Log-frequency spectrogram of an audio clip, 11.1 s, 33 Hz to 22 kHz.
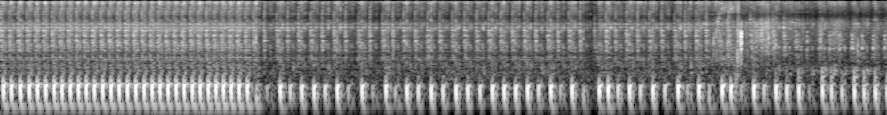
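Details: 1996 Yamaha Timberwolf ATV single-cylinder cold start with no choke, DG exhaust: loud sharp knock on each firing beat at cold idle; owner says it has knocked for years, still runs well with 150 lbs compression.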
